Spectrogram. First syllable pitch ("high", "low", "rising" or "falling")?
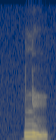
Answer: falling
